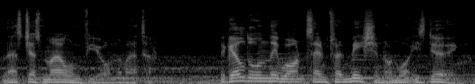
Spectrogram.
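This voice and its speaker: An actor playing a cynical, shadowy guild member in a fantasy game, speaking in a measured, wry, secretive way. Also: male voice, fairly low pitch, sing-song, background noise. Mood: grave, wry. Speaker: quest giver in a fantasy game. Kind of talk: scripted fantasy game dialogue. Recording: music behind the voice.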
